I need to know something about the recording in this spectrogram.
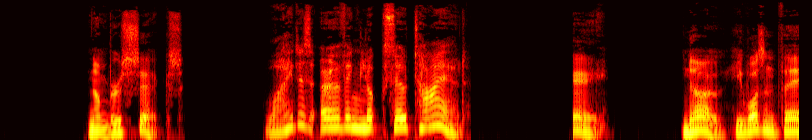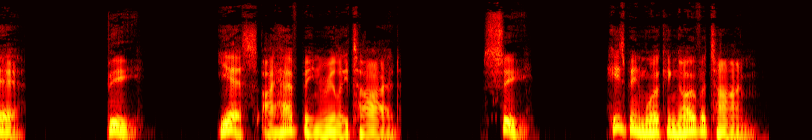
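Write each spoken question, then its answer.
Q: Why does Irving look so tired?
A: C: He's been working overtime.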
